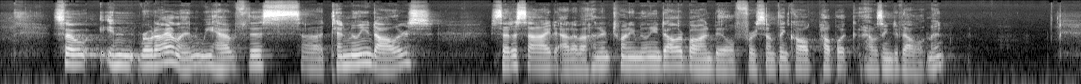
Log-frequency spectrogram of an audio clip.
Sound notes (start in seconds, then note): none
